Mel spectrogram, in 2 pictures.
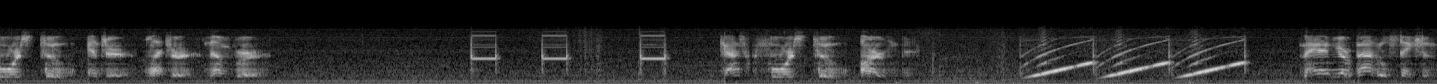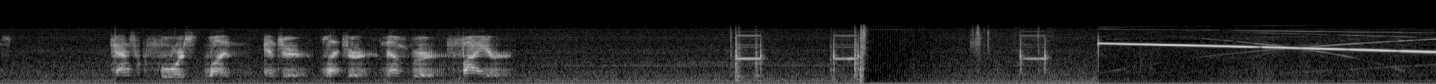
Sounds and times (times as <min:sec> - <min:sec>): Speech: 0:00.0 - 0:02.7, 0:07.2 - 0:09.3, 0:13.0 - 0:14.5, 0:15.5 - 0:19.6.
